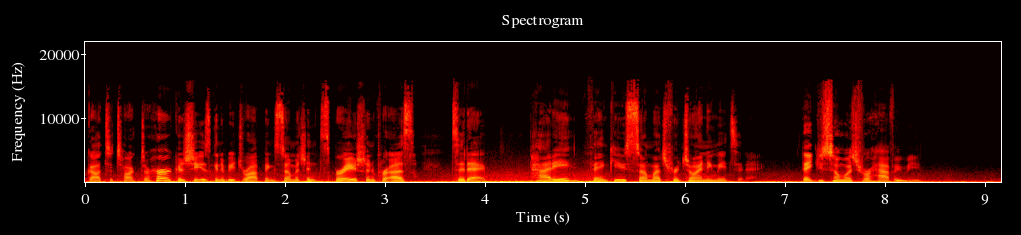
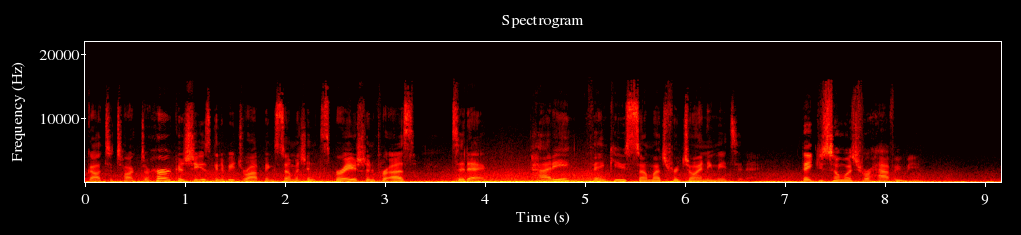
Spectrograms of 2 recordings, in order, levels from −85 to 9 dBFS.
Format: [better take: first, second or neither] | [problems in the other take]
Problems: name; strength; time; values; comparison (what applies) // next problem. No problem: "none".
first | low rumble; loud; throughout; 9 dB below the speech; faint in the first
